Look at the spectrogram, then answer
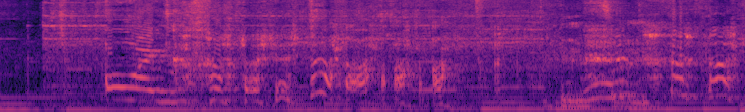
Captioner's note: laughter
